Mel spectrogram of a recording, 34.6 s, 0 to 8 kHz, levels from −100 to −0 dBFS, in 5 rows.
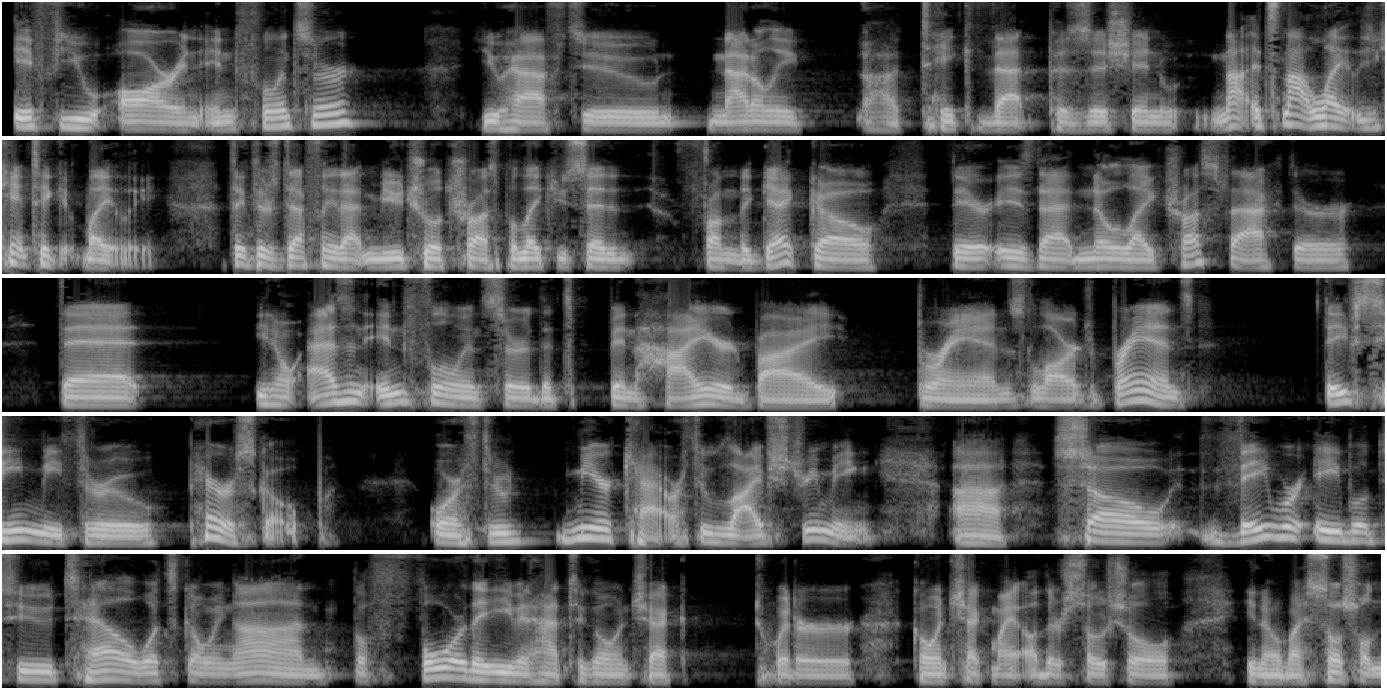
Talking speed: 170 wpm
